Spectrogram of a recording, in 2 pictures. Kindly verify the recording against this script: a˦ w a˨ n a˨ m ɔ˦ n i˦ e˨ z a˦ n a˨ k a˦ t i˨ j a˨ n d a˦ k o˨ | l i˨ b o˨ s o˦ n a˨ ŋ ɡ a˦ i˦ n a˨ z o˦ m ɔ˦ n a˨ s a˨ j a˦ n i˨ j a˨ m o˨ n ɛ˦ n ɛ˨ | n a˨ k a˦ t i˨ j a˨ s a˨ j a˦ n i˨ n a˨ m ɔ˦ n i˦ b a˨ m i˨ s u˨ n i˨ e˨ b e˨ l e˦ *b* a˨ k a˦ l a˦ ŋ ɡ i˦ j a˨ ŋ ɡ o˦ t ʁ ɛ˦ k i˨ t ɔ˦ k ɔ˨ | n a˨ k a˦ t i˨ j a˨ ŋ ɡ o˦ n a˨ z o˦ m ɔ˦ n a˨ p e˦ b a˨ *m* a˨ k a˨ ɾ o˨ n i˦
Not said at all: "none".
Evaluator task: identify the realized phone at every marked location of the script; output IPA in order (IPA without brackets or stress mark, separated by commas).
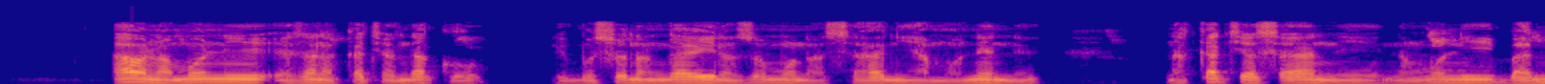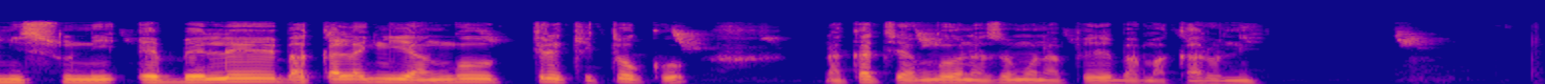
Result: b, m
